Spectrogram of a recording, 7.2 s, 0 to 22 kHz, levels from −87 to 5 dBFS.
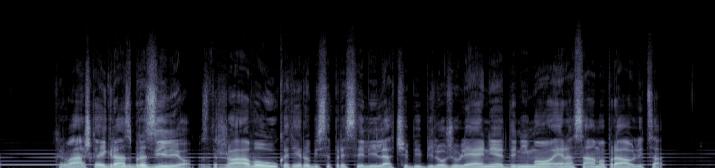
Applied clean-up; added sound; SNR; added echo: neural mask model RNNoise.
